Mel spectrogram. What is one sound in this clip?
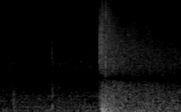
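A loud explosion booms nearby.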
